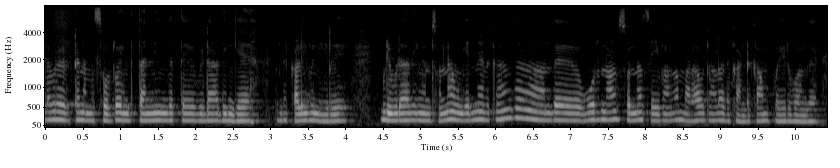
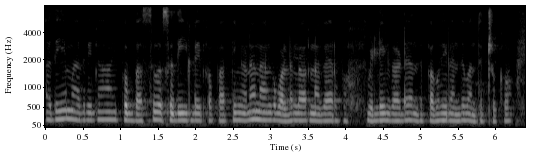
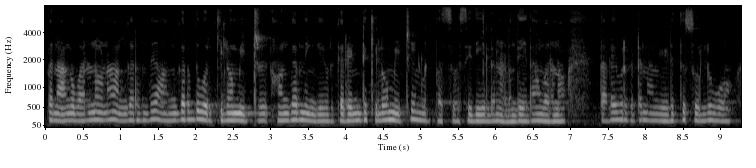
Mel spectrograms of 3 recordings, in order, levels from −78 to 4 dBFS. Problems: none marked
